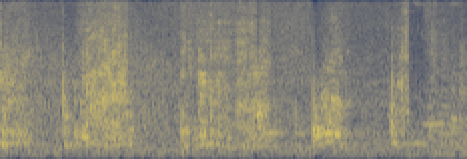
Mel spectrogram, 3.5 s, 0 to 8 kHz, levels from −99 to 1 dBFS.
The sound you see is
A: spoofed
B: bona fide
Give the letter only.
A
